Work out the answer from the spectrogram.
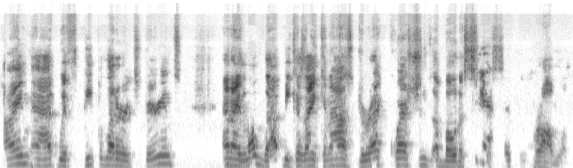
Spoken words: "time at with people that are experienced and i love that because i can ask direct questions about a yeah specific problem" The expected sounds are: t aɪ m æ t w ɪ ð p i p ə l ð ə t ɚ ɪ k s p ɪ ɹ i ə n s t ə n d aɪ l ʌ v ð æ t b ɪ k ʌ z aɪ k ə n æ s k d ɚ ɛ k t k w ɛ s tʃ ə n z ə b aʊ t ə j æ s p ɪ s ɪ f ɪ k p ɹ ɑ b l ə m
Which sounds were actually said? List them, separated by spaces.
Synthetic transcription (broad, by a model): aɪ m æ t w ɪ ð p i p l ð ə t ɚ ɪ k s p ɪ ɹ i ə n s t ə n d aɪ l ʌ v ð æ t b ɪ k ʌ z aɪ k ə n æ s k d ɚ ɛ k t k w ɛ s tʃ ə n z ə b aʊ t ə s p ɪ s ɪ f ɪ k p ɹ ɑ b l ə m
